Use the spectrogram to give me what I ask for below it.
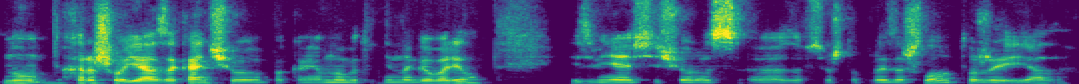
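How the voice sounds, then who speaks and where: Low, gravelly non-native Russian-speaking man. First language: not Russian. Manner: halting, searching for words; apologetic, earnest. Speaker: host of an online religious ministry broadcast. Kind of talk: informal livestream address to viewers.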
